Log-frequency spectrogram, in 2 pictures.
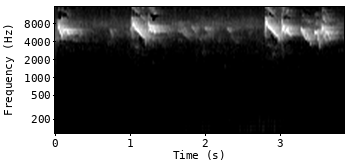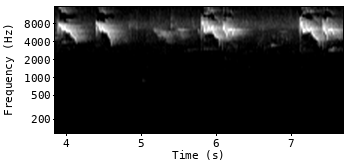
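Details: A kept pleci, or white-eye, repeats bright, very high, jumbled twittering phrases every second or two, each a cluster of quick falling notes, with a faint low murmur in the background.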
